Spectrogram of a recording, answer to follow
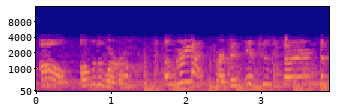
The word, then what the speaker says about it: griot: It's pronounced griot, or in English, a griot. It's a West African term for the person who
